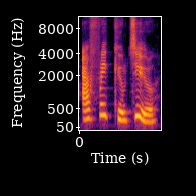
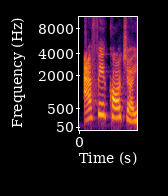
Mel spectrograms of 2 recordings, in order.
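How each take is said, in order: First: It is said with a French accent. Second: It is said with an English accent.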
